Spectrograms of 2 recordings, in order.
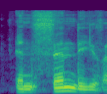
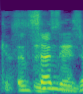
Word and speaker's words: Incendies: Also, I think Incendiaries, how do you pronounce it? – Incendies, I think. – Incendies, there you go.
